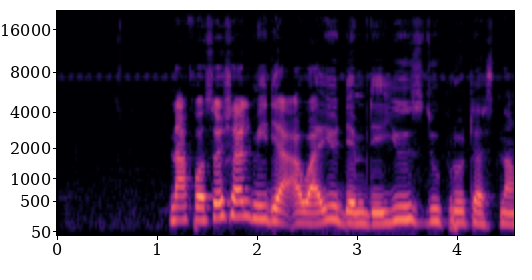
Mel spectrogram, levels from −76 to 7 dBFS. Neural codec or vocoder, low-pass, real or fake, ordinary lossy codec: none; none; real; none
